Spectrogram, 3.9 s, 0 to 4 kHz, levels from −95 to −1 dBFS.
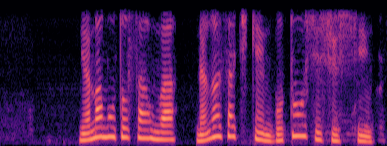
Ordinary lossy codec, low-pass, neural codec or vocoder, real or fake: none; 3.6 kHz; vocoder, 22.05 kHz, 80 mel bands, HiFi-GAN; fake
